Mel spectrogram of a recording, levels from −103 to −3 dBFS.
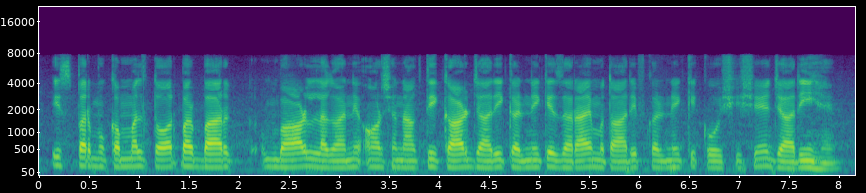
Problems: constant background noise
